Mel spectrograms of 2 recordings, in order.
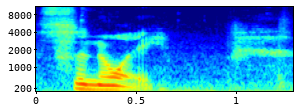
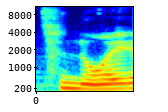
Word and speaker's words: Senoia: Locals pronounce it Senoia. I know I keep wanting to pronounce it Senoia as well, but if you want to live here and fit in as a local, it's Senoia.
